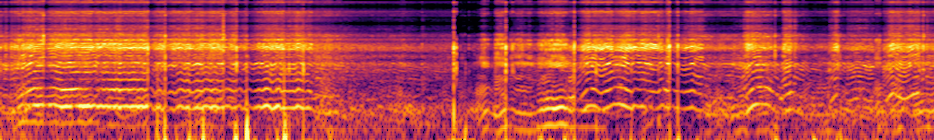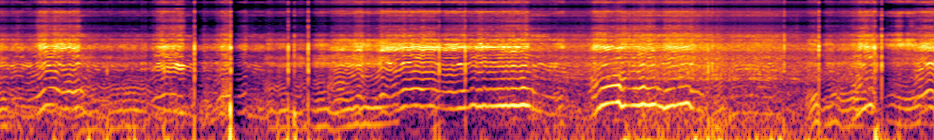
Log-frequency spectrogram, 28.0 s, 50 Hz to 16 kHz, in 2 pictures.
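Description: Yamaha YZ125 two-stroke motocross engine heard on board, revving up and down constantly as the throttle is worked through corners and over jumps. It drops quieter for a couple of seconds about five seconds in, off the throttle, then picks back up.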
